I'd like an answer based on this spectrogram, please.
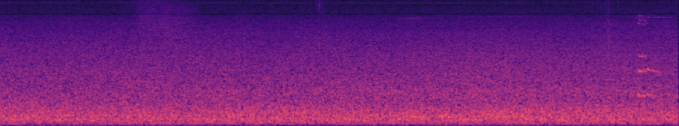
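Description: Steady low rushing noise of wind on the microphone, with one brief short pitched call about eight and a half seconds in.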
